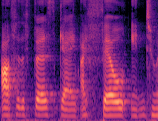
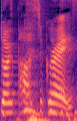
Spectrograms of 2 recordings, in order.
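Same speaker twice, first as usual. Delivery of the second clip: put-on screaming, higher and louder; 5 semitones higher, 9 dB louder than usual. Retelling how a mum on the court screamed at players: imitating a mum screaming. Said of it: "running down the court screaming".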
